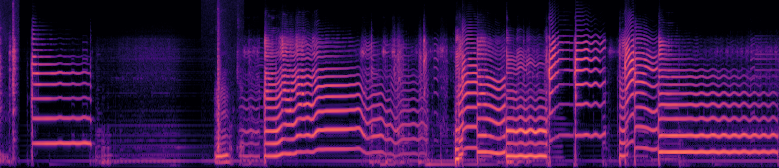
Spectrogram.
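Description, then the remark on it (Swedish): Sustained electric guitar notes played through a compressor pedal, each note ringing out smoothly, while a steady background hiss swells up noticeably in the pauses between phrases. “Här hör man också hur den lyfter ut, upp eh, bruset ganska ja, mycket.”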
